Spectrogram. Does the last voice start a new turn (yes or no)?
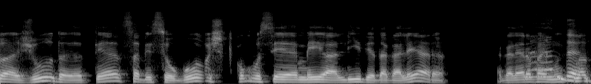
yes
